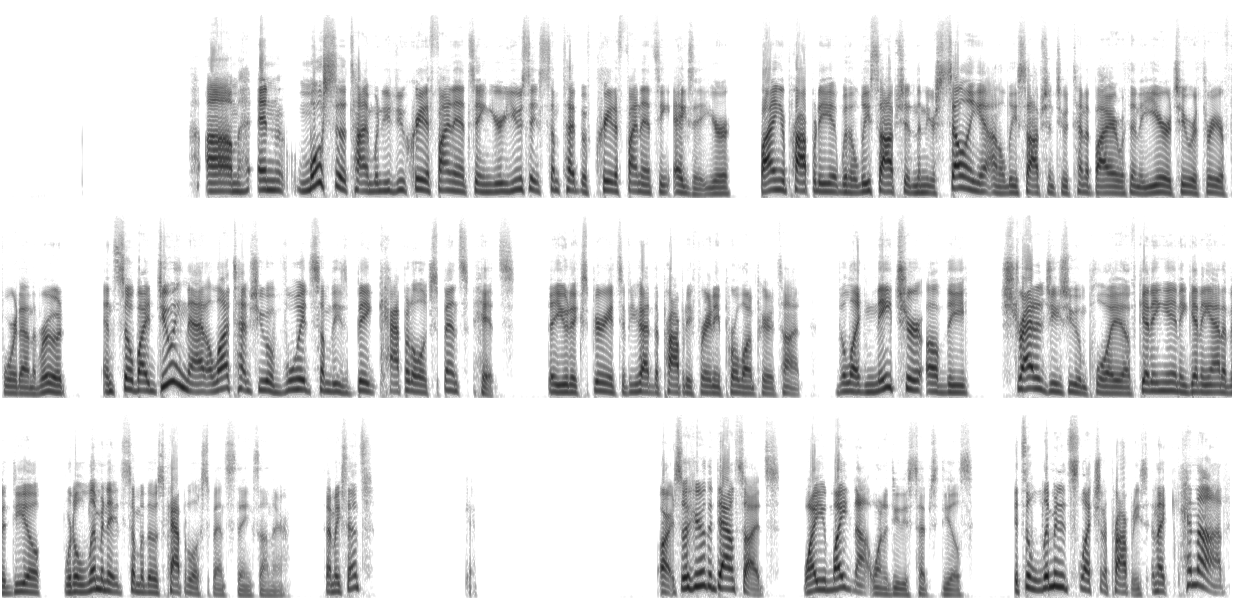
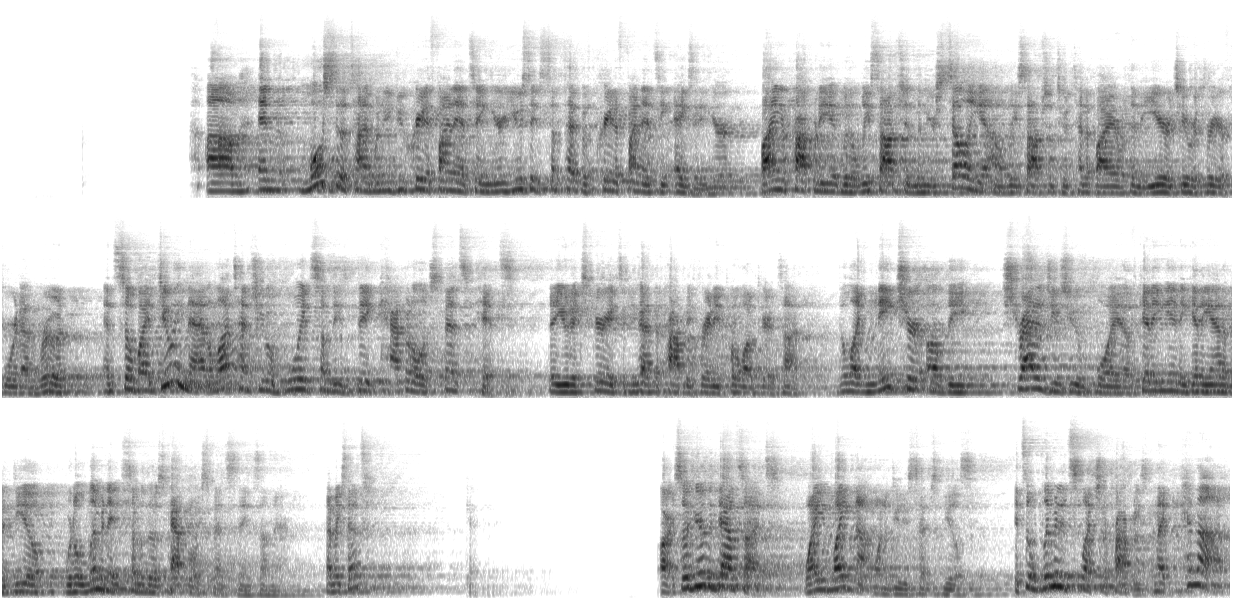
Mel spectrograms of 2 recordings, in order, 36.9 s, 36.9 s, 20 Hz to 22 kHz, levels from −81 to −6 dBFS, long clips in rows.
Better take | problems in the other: first | room echo; noticeable; dies away in 1.8 s // off-mic speech; far

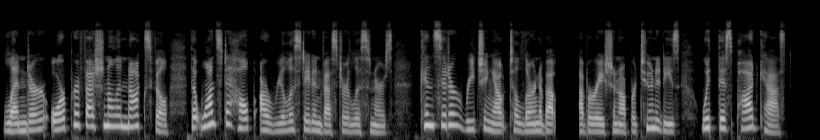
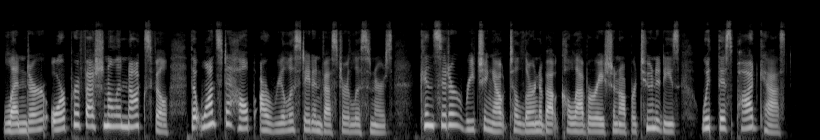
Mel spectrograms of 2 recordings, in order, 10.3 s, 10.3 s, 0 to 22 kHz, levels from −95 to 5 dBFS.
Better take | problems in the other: second | audio cutting out; at 7 s

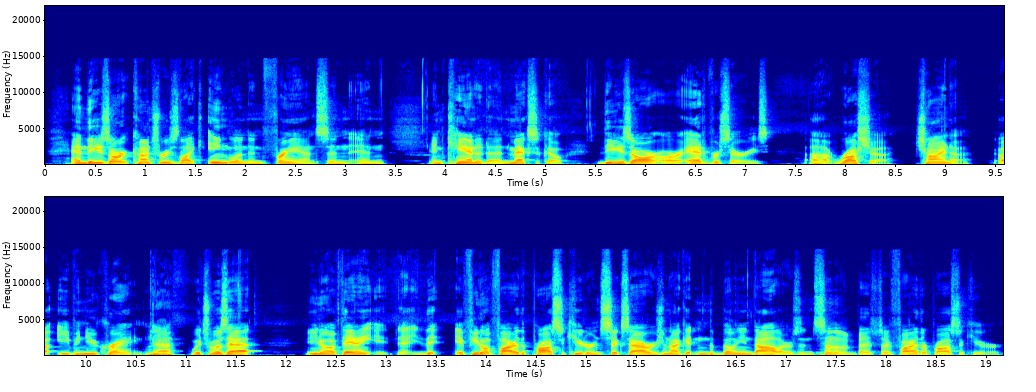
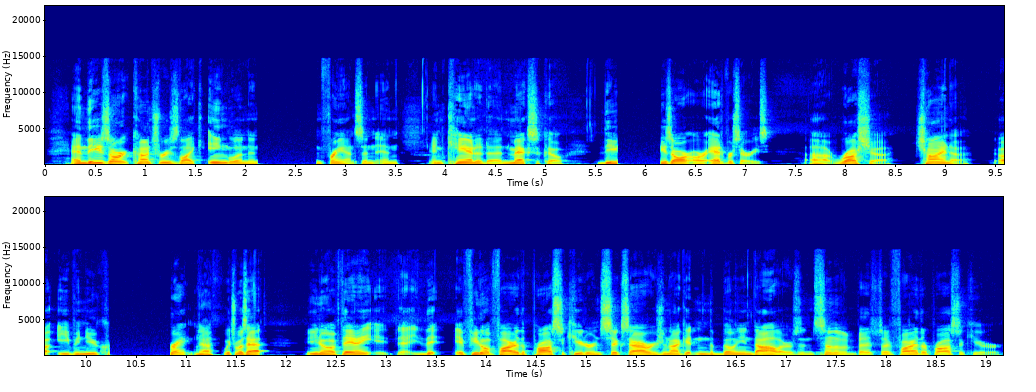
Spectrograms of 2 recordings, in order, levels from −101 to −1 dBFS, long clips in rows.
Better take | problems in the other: first | audio freezing; at 2 s for 0.5 s, at 5.5 s and at 10 s for 0.5 s

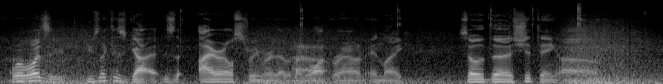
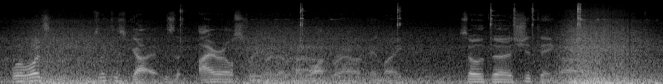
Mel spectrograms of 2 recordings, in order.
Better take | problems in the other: first | wind noise on the microphone; heavy; 3 dB below the speech; occasional gusts in the first

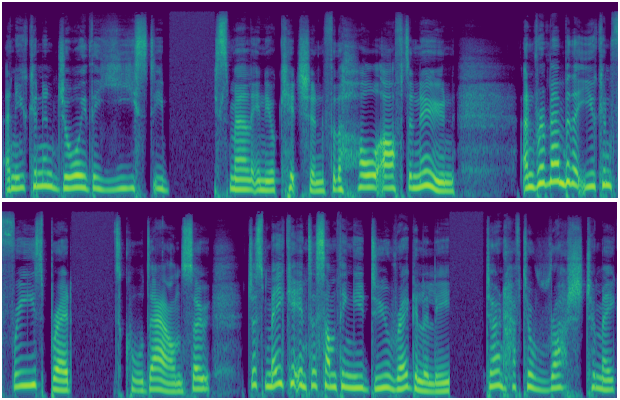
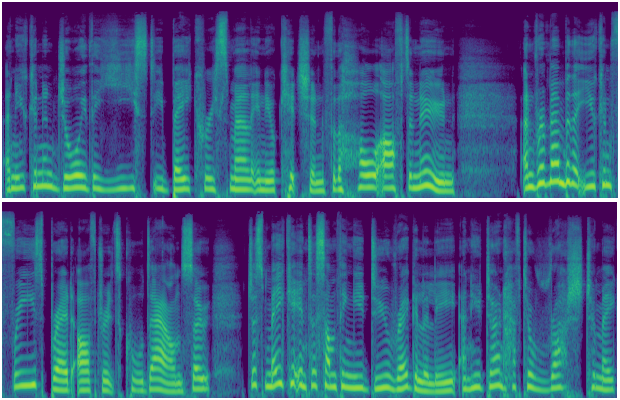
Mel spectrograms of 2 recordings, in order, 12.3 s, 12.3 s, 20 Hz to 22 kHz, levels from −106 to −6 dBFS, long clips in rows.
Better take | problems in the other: second | audio cutting out; at 1.5 s, at 7 s and at 11 s

